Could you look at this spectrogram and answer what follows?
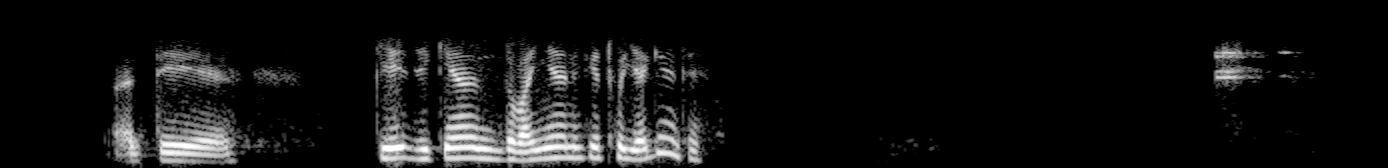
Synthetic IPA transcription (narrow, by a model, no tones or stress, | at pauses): t̪eː | keːd͡ʒɪkjãːd̪əʋaːijãːɦnkeːt̪ʰoːijaːɡjẽːt̪ʰeː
